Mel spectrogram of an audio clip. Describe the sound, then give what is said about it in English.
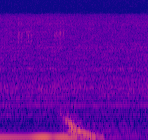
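A low, steady computer fan hum drones quietly for about a second, then a falling whine sweeps downward as the hum cuts off, leaving near silence. No one speaks. “You're hearing my computer fan.”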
